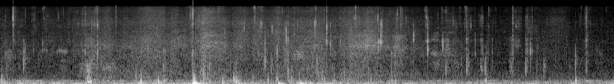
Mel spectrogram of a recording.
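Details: A Pomeranian eats a homemade kebab of chicken hearts with bell pepper; uneven wet munching and crunchy bites, roughly one per second, with a few stronger clacks over low background rumble.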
